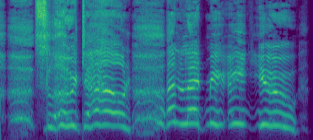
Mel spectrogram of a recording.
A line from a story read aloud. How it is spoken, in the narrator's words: bellowed the giant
